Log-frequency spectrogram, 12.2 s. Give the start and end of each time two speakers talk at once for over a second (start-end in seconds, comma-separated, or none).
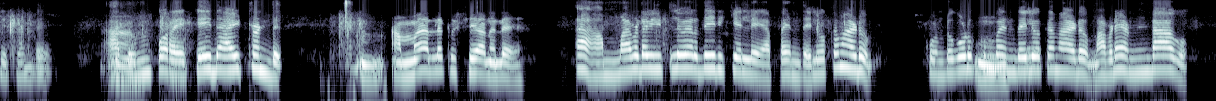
none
